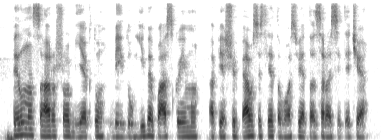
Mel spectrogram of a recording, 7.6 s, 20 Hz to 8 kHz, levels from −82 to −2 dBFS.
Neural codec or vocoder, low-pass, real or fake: none; 7.2 kHz; real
